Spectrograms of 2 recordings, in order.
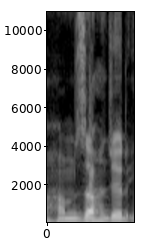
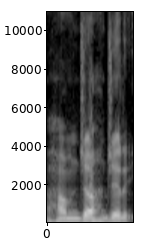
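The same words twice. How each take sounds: Both takes have the same delivery.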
